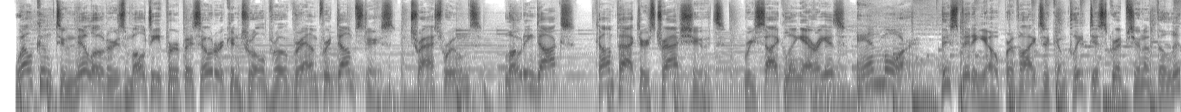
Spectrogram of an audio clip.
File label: E Learning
